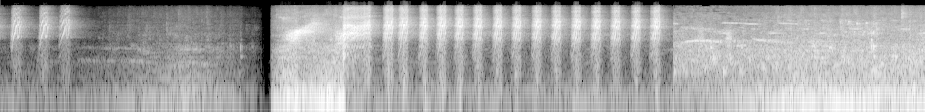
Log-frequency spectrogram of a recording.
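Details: Grey-cheeked bulbul song used as a master recording for training songbirds: two quick bright notes, a pause, then a fast run of about fifteen sharp, high, evenly repeated chattering notes, ending in faint background noise.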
